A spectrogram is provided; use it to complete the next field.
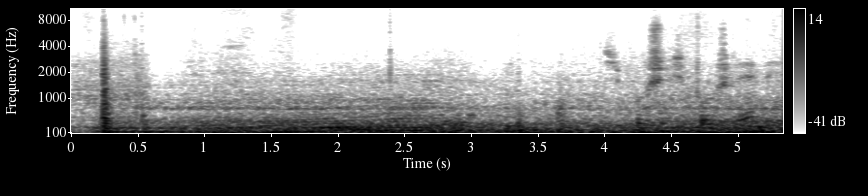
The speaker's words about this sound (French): Mathieu et nous, on est toujours dans votre voiture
